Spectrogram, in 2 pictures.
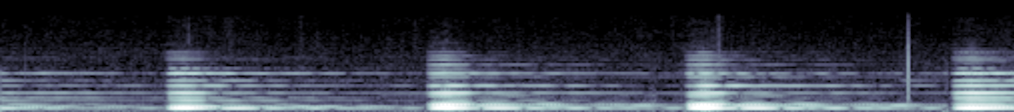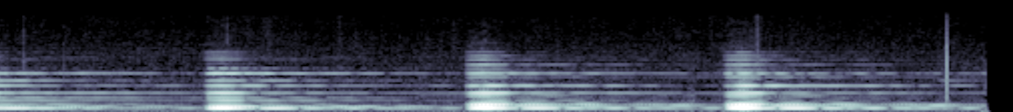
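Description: Outro of a trap instrumental beat: a lone keyboard chord without drums, struck seven times about every second and a half, each one fading out.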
